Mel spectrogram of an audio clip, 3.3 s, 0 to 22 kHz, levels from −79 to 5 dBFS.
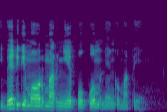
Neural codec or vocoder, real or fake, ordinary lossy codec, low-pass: none; real; none; 10.8 kHz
